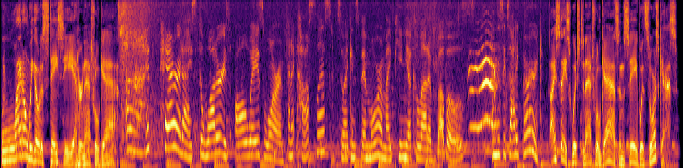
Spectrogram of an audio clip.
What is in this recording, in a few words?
Regional Commercial; Source Gas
